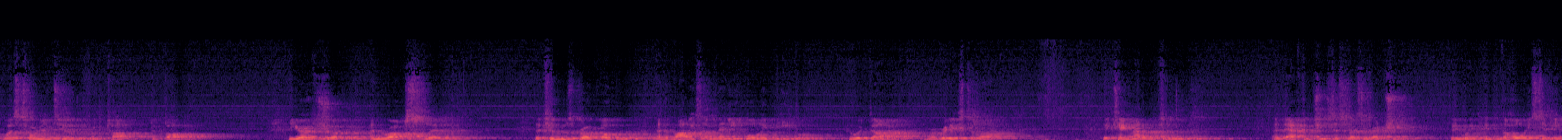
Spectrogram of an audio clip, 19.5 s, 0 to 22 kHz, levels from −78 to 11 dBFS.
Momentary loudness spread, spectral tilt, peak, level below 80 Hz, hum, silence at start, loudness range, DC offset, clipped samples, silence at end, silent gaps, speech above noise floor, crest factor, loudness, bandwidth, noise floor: 17 LU; -5.5 dB/octave; -8 dBFS; -66 dBFS; none; 0 s; 3 LU; under 0.1%; under 0.1%; 0 s; none; 21 dB; 18 dB; -26 LUFS; 16 kHz; -46 dBFS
